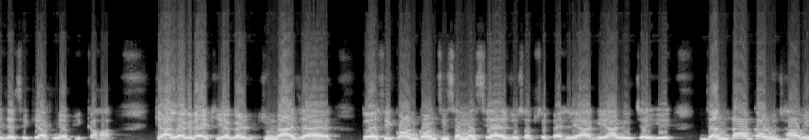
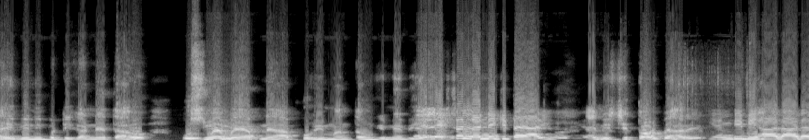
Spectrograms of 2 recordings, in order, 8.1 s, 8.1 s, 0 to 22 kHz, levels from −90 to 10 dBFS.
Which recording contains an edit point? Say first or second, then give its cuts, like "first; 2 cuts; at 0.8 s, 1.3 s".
second; 1 cut; at 7.1 s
